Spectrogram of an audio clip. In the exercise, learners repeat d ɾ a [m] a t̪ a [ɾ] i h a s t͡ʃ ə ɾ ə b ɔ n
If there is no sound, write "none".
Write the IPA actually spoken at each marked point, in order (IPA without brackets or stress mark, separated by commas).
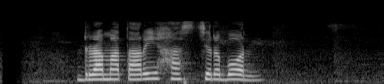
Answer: m, ɾ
